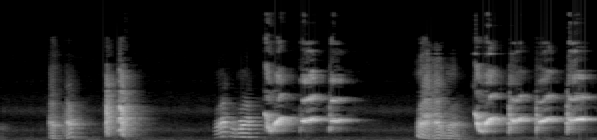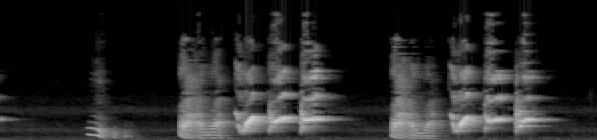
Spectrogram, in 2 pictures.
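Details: A pet ringneck (rose-ringed) parakeet, a talking parrot named Elvis, chatters in high, raspy, speech-like bursts of three or four with short pauses about every two seconds, amid owner's talk of "Give me a kiss, tickle."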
